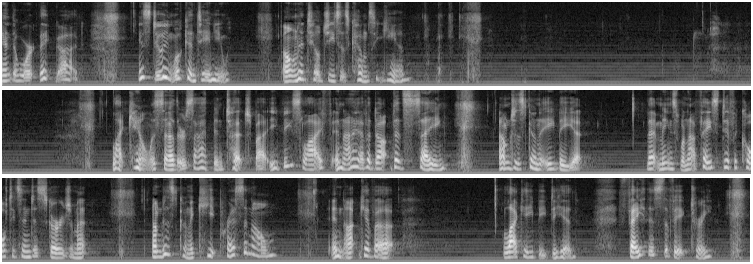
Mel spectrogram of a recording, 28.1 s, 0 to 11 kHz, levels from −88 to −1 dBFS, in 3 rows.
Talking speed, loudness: 130 wpm, -22 LUFS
